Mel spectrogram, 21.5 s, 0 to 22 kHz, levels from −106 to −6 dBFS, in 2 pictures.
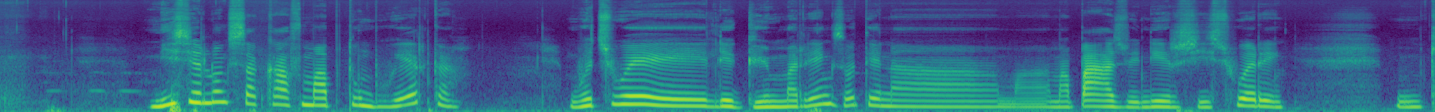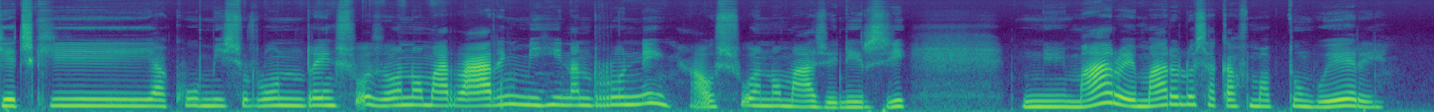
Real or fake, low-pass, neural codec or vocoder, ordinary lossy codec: real; none; none; none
